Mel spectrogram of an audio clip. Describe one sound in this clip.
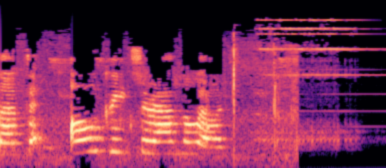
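A young woman sings.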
